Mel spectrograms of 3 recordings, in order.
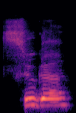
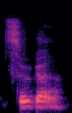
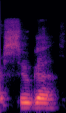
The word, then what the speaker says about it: Tsuga: Trifolium, Tsuga, so kind of a Tsuga. Roll them together. Some people might just go with the S sound there. Suga.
